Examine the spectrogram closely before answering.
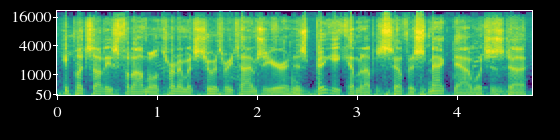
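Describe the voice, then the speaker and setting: A man hosting a fishing radio show, bantering in a jokey, excitable way. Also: deep voice, very fast. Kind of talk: casual radio chat.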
